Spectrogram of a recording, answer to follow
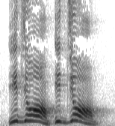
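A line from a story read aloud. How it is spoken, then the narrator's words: Crowd shouting. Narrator (Russian): закричали все, кто еще держался на ногах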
